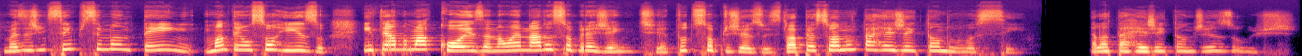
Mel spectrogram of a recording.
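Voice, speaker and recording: A woman evangelist teaching an evangelism training at church, animated and quick to get carried away, then slowing down to dictate Bible verses. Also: sits high. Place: church hall.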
